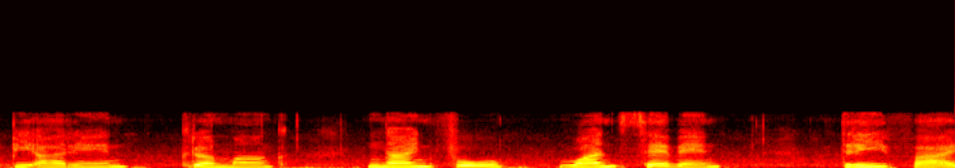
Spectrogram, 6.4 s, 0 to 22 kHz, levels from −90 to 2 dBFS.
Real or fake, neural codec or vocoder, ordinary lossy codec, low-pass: fake; vocoder, 44.1 kHz, 128 mel bands, Pupu-Vocoder; none; 7.2 kHz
